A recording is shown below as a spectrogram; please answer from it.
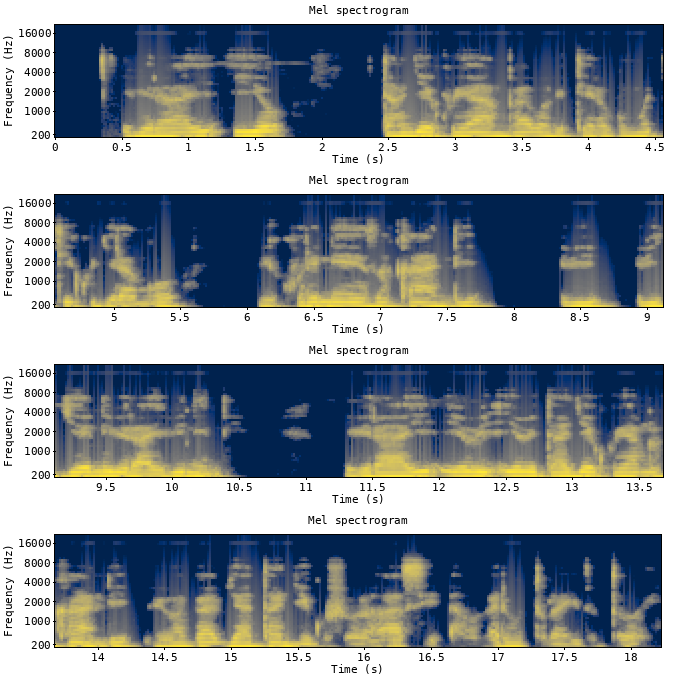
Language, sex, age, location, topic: Kinyarwanda, male, 25-35, Musanze, agriculture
